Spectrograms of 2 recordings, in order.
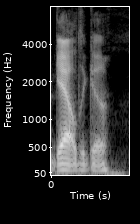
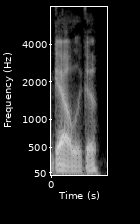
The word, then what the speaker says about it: Galaga: It's upgraded version of Galiga. There you go. I'm sorry. It's upgraded version of Galaga.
